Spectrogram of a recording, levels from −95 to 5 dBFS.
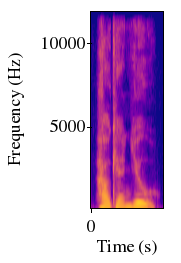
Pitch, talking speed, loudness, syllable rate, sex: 210 Hz, 200 wpm, -14 LUFS, 4.8 syllables/s, female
